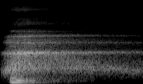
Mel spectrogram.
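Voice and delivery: long, unvoiced-sounding breathy sigh; exasperated sigh. Villain facing a stubborn captive, exasperated sigh.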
